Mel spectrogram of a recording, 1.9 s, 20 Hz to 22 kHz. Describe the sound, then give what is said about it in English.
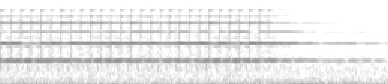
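A telephone bell in a house rings with a rapid metallic trill for about a second and a half, then stops abruptly, leaving a quiet background hum. No one speaks. “One day, when I was about 10, I was walking up to the house and I heard the phone ringing.”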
